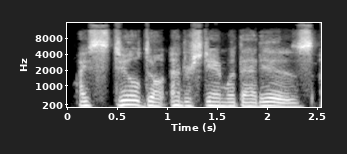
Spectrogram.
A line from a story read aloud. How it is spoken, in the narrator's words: murmured under my breath, not wanting to interrupt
